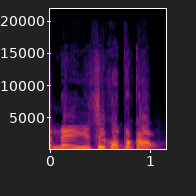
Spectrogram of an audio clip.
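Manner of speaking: high-pitched insistent order; insistent refusal. Acted. Father refusing the captured monkey's plea, insistent command. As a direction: refuse firmly, pitch jumping well up.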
